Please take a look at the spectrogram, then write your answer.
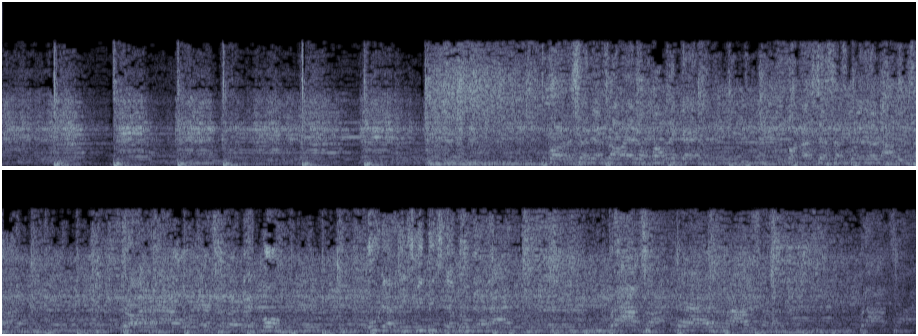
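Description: A loud Czech punk rock song: a few sharp, staccato band hits open it, then distorted guitars and pounding drums crash in at full, dense volume beneath a shouted chorus.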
